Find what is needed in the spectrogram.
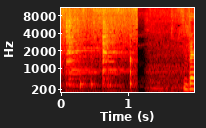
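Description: Diced onion sizzling in hot oil in a stainless steel pot while being stirred with a wooden spoon. The sizzle cuts off suddenly just over a second in, leaving a quieter stretch.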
